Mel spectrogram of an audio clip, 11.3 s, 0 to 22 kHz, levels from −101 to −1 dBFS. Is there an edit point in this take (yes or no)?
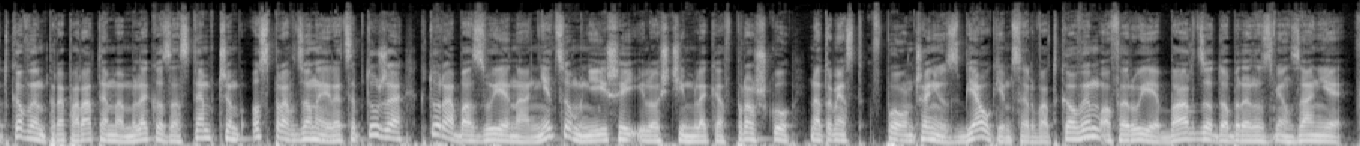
no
